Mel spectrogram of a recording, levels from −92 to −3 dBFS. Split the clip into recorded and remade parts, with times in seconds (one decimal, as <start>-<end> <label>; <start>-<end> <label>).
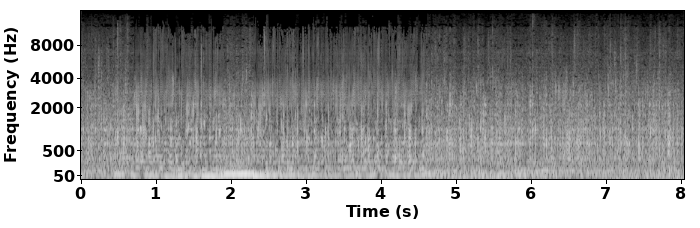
0.0-0.7 recorded; 0.7-1.9 remade; 1.9-2.3 recorded; 2.3-4.6 remade; 4.6-8.0 recorded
